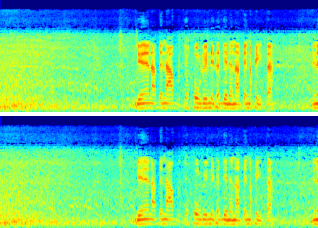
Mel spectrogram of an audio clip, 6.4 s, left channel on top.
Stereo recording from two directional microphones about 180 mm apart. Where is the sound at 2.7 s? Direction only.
10° right (ahead or behind).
